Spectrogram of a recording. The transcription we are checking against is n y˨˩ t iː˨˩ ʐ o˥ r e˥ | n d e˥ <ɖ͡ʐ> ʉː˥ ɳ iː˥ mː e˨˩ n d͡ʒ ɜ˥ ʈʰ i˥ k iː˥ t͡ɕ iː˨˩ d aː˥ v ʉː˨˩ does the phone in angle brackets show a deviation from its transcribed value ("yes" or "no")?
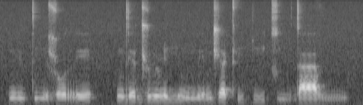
no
